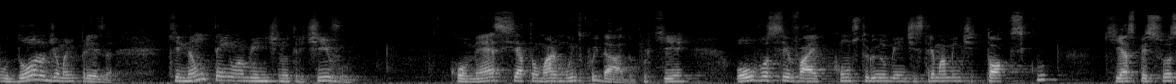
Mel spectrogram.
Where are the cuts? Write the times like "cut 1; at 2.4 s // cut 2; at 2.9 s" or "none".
none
